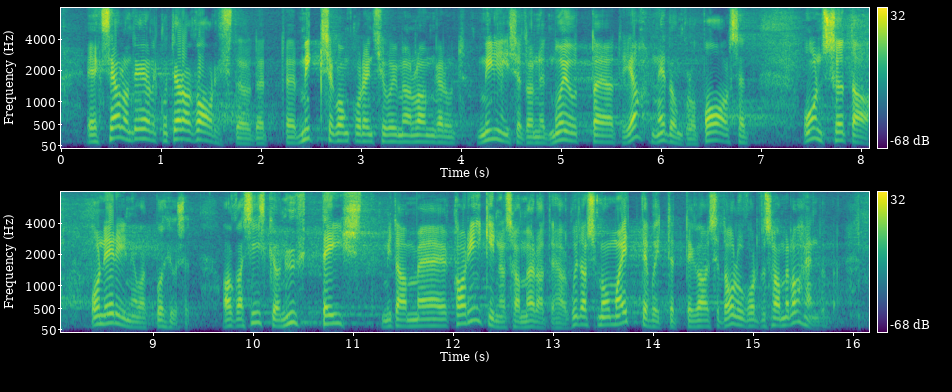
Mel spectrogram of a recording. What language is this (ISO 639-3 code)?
est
